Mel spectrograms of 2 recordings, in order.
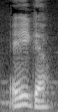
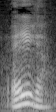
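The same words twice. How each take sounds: The two takes are said the same way.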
